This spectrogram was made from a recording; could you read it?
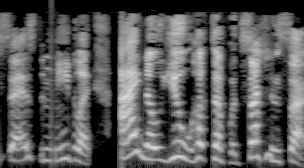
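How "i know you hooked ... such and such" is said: playfully theatrical triumphant delivery. Retelling what a drunk law-school classmate said at a party: imitating a big gotcha reveal. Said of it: "he said it like this was this big".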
